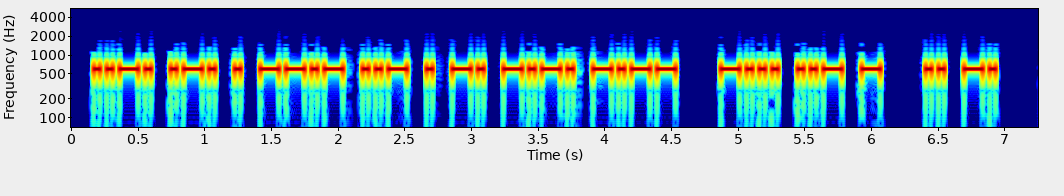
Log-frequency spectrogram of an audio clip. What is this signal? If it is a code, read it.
Morse code, heard as a keyed tone, about 25 wpm, 600 Hz. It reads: FREQUENCY BUT IN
